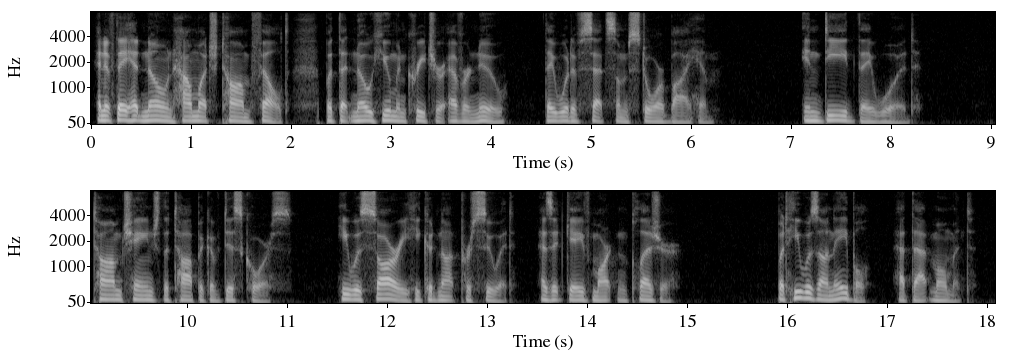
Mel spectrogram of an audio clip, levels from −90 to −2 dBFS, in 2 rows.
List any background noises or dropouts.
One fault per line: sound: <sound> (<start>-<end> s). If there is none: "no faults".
no faults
